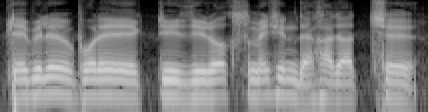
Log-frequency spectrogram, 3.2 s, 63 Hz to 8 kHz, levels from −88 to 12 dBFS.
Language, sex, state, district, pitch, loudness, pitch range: Bengali, male, West Bengal, Cooch Behar, 125 Hz, -13 LUFS, 120-130 Hz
